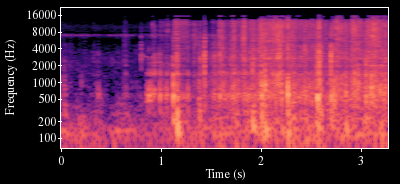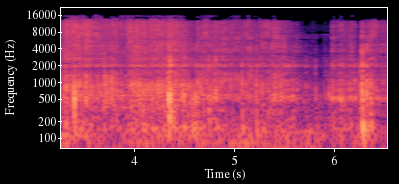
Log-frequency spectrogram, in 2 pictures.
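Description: A clear plastic food container being handled and scraped close to the microphone: a dense rustling, scraping noise with many sharp clicks, starting about a second in and dropping away near the end.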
